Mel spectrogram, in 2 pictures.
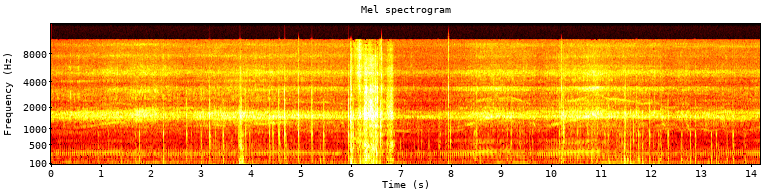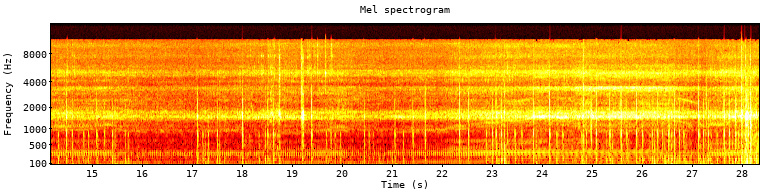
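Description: Yamaha TT-R125 dirt bike's small single-cylinder four-stroke engine running under way, its pitch rising and falling with the throttle, getting louder near the end. Rattles and knocks come from the bike over the rough trail, with a loud thump about six seconds in.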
